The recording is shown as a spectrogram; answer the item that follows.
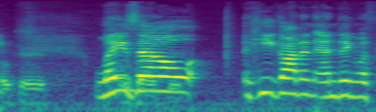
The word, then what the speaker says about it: Lae'zel: No, Lizelle. She's one of the most. Is that how it's pronounced? Lae'zel. Lae'zel.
